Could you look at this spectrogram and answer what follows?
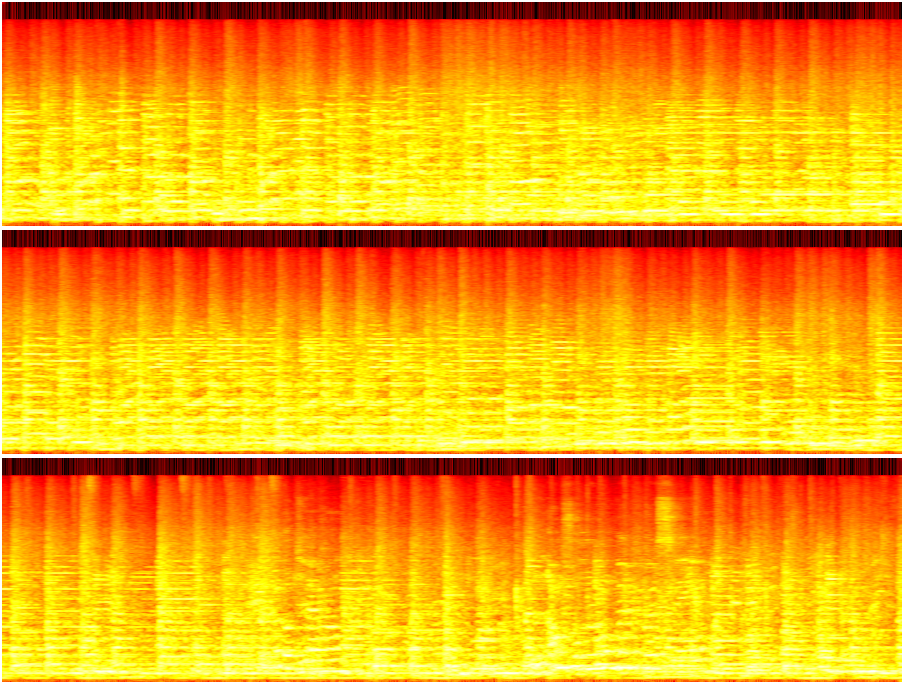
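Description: Live blues band playing an instrumental stretch on electric guitars, upright double bass and drum kit, with no singing.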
